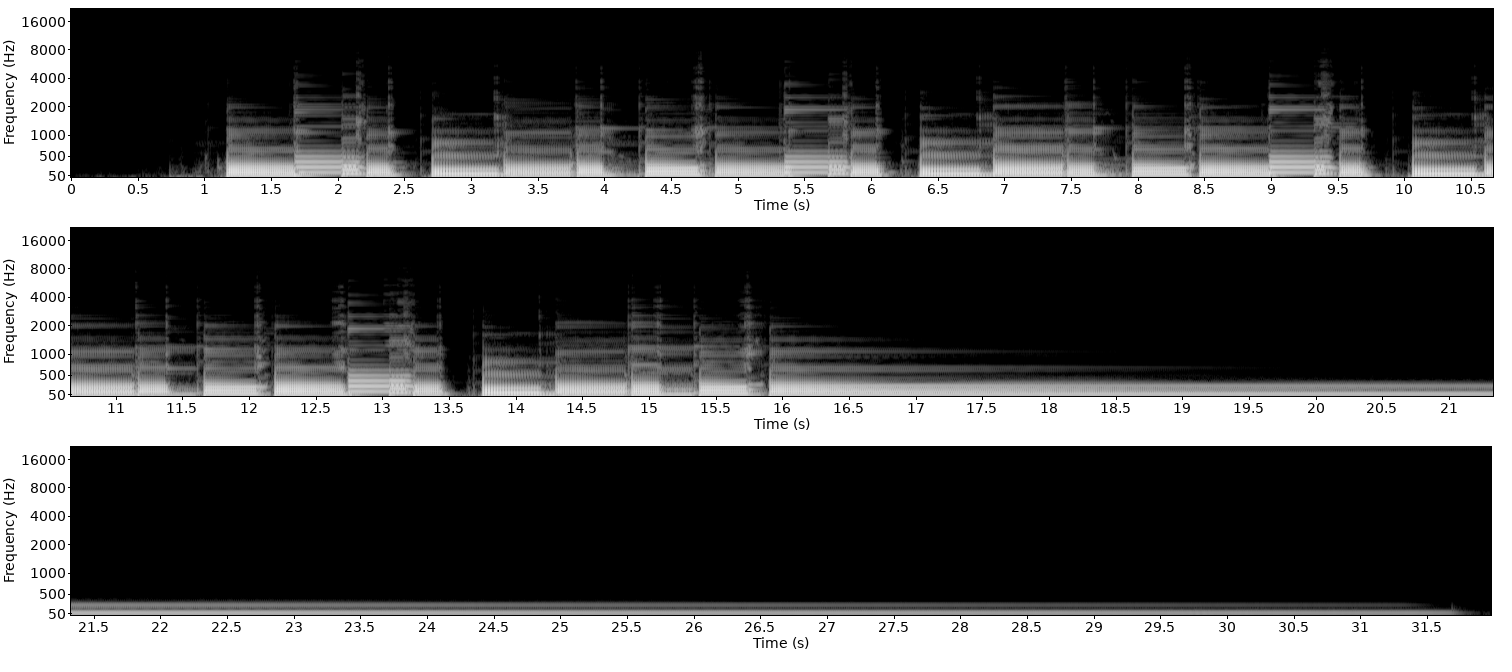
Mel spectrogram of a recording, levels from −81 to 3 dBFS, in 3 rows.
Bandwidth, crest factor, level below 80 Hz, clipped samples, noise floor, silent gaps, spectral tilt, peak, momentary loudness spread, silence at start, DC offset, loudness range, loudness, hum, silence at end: 2.7 kHz; 16 dB; -22 dBFS; under 0.1%; -69 dBFS; none; -13.5 dB/octave; 0 dBFS; 21 LU; 1.15 s; under 0.1%; 20 LU; -15 LUFS; none; 0.5 s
